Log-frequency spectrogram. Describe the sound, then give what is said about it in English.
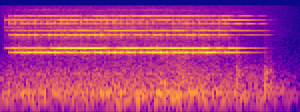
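A phone rings with an incoming call, a steady, bright electronic trill for a couple of seconds, then stops abruptly. It sounds clear, with no voices over it. “Later that day, my phone rang.”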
